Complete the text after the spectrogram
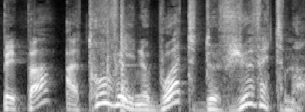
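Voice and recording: A man does a cartoonish character voice at a medium pitch, with very wide pitch swings. His tone is fairly bright with a husky, rough edge. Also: moderate pace.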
